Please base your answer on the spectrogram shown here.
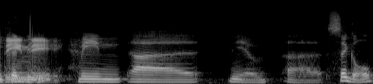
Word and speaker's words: sigil: I mean you know sigil which I'm always sure I'm pronouncing wrong you are saying sigil correctly actually that means the city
